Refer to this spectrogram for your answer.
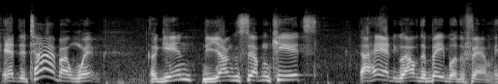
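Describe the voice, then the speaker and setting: Talking at a very fast pace with an American accent, a man has a high pitch and lively intonation, with noticeable background noise behind him. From US South, Anniston, Alabama. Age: 60s. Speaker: guest speaker on relationships. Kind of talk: casual interview talk.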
